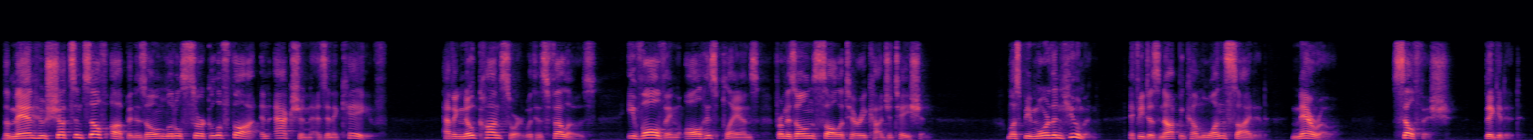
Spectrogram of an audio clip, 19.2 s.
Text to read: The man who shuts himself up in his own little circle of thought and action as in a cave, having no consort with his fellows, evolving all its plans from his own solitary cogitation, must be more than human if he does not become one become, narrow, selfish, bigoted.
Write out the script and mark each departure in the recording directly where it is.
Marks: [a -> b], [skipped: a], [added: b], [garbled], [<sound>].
The man who shuts himself up in his own little circle of thought and action as in a cave, having no consort with his fellows, evolving all [its -> his] plans from his own solitary cogitation, must be more than human if he does not become one [become, -> sided] narrow, selfish, bigoted.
